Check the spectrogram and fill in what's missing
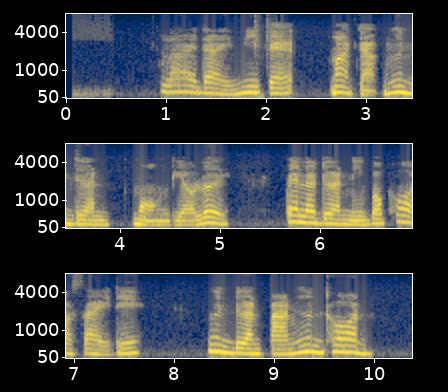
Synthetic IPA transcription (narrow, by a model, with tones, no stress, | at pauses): laː˧˥˨jda˧˩jmiː˧˥˨t̪ɛː˧˥ | maː˧˥˩t͡ɕaː˨˩k̚ŋɤ˧˥˨ndɯ˨˩ən | mɔː˨˦ŋdi˨˩əwlɤː˧˥˨j | t̪ɛː˧˩la˧dɯ˨˩ənːiː˨˦bɔː˧˦pʰɔː˧˩˨sa˧˩jde˧˦ | ŋɤ˧˥˨ndɯ˨˩ənpaː˨nŋɤ˧˥˨nt̪ʰɔː˧˥˨n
